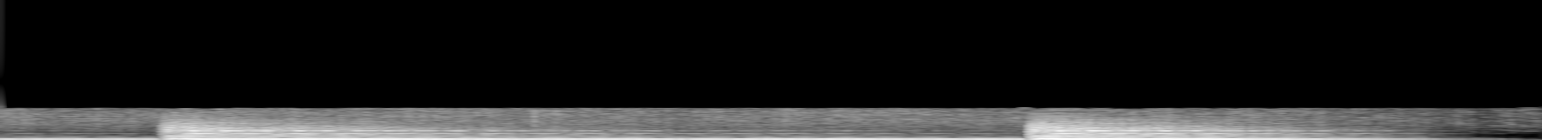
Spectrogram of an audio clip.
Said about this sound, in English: And therefore, never send to know for whom the bell tolls. It tolls for thee.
